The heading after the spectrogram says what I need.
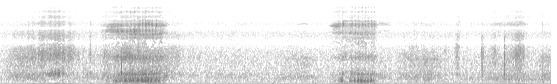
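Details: Dog sleeping deeply on a bed, giving two soft, breathy snores over a steady room hum.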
